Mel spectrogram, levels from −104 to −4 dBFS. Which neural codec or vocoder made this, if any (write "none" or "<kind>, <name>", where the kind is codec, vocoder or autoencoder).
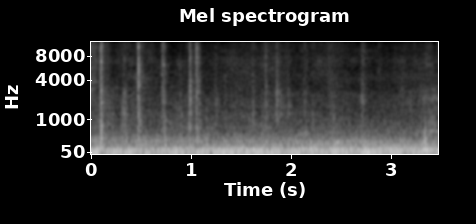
none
